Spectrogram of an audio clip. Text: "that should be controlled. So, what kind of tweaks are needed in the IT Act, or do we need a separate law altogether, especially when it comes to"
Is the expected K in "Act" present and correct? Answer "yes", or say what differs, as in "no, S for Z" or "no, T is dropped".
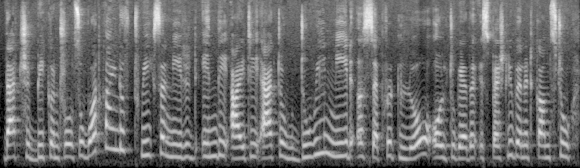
yes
